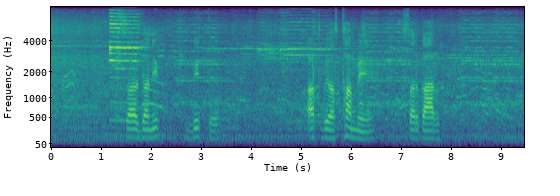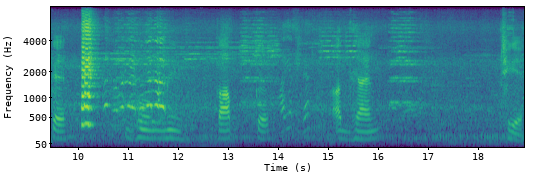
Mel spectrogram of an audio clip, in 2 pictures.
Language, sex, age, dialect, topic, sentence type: Maithili, male, 31-35, Eastern / Thethi, banking, statement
